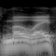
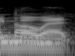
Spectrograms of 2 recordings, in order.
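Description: First: The name is said in the non-British way. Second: The name is said in the British way. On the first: The speaker calls it right. "It's Moët for sure" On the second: The speaker calls it wrong. "It's very English to say Moët"

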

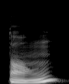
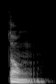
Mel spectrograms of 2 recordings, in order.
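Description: First: The pitch starts low and rises. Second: The pitch starts mid and falls. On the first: "Fifth tone, low rising" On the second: "Third tone, mid falling"

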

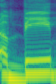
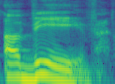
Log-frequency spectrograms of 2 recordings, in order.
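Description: First: The word is said with B sounds. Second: The word is said with V sounds. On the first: The speaker calls it wrong. "It's not Abib" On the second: The speaker calls it right. "it's Aviv"

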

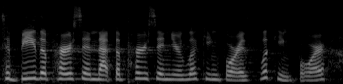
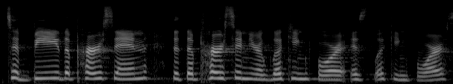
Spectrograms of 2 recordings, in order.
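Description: First: It is said at a normal pace. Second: It is said more slowly.

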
